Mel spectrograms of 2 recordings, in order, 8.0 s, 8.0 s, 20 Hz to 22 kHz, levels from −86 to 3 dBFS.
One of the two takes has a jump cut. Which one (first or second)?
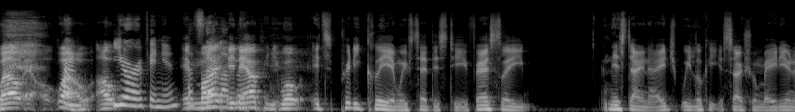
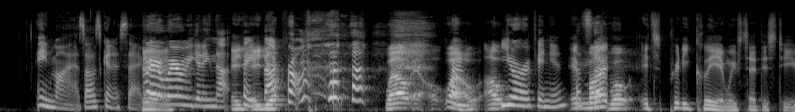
second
